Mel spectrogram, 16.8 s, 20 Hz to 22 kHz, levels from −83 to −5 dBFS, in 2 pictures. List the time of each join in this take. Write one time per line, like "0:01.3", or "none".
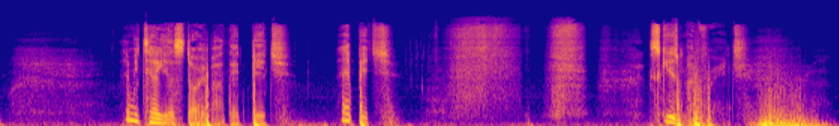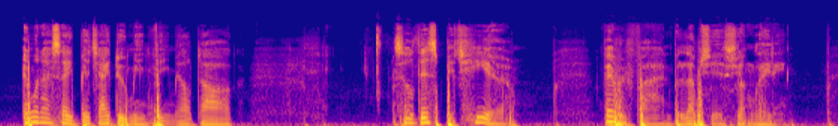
0:03.3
